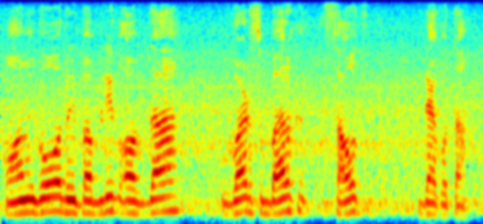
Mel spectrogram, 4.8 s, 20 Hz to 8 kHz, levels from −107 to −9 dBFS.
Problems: constant background noise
